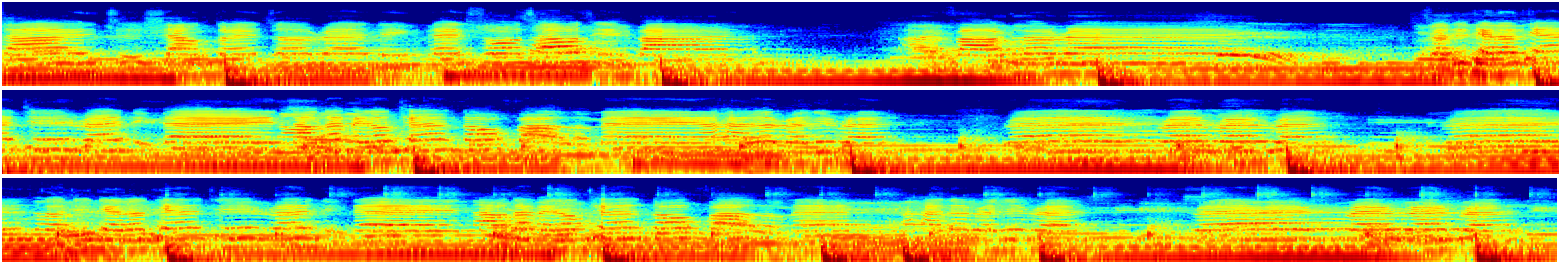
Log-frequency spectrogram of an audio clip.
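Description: Live band music: a male vocalist singing into a handheld microphone over a Telecaster-style electric guitar, with sustained low notes and a steady beat underneath.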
